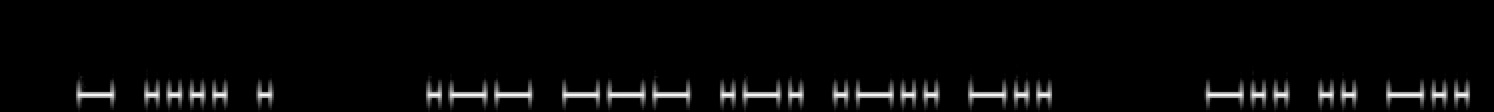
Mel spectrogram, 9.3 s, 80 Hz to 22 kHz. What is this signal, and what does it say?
Morse code, heard as a keyed tone, about 17 wpm, 700 Hz. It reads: THE WORLD DID
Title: 2x Word-Spacing - Sentences from Top 200 Words - 17wpm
